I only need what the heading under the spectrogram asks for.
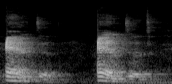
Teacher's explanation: Recuerda, entre la I y la E. Ni para allá ni para acá. En el medio, justamente.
